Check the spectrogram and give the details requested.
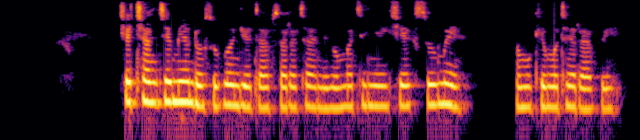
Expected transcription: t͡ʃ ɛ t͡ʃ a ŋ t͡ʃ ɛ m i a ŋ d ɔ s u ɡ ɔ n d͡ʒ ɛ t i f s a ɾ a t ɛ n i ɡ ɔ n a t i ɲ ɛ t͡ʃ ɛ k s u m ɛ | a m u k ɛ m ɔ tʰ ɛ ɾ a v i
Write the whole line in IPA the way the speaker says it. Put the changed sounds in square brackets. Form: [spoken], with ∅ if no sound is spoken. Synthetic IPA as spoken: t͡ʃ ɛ t͡ʃ a ŋ t͡ʃ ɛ m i a [n] d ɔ s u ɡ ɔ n d͡ʒ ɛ t [a] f s a ɾ a t [a] n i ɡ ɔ [m] a t i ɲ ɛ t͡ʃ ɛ k s u m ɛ | a m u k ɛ m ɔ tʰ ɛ ɾ a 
